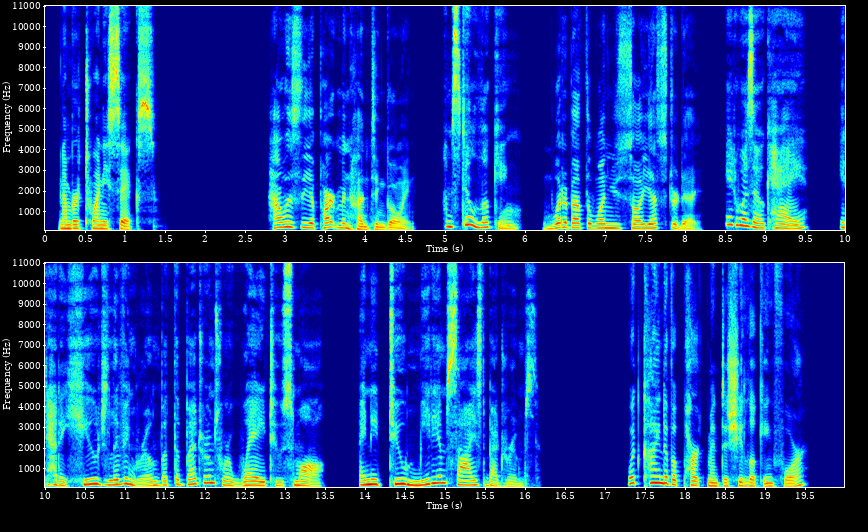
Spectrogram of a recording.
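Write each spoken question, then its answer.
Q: What kind of apartment is she looking for?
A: One with two medium-sized bedrooms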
